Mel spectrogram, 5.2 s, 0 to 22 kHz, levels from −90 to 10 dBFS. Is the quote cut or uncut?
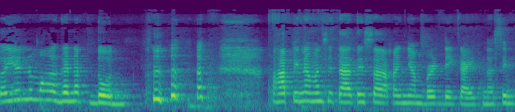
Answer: uncut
